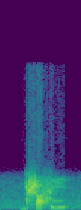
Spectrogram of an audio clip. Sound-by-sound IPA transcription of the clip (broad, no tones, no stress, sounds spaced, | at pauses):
ɡʲ ə ʃ ɑ s i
